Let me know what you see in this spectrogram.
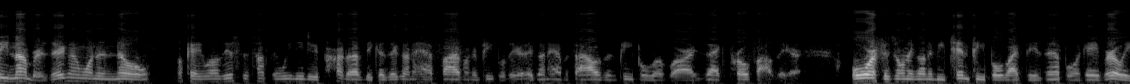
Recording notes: Vintage Audio. This is part of an audio call I did.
